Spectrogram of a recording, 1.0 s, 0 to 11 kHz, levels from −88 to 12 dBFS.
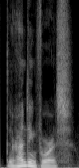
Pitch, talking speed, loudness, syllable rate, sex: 140 Hz, 240 wpm, -15 LUFS, 8.1 syllables/s, male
